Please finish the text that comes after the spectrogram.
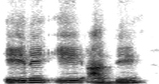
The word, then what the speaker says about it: read: y en el pasado r e a d pero se en el presente se pronuncia read en el pasado se pronuncia igual que el color rojo en inglés que es hubieron varios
